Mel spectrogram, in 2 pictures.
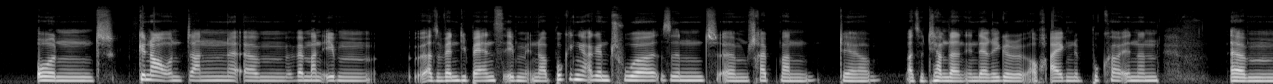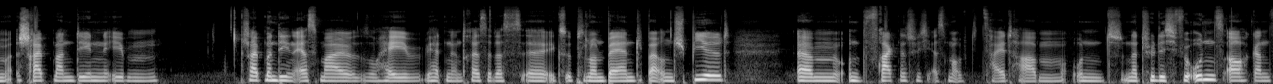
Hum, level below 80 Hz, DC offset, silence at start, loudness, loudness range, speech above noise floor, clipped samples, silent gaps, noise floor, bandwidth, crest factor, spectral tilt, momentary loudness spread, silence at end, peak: none; -48 dBFS; under 0.1%; 0.4 s; -17 LUFS; 3 LU; 36 dB; under 0.1%; none; -52 dBFS; 15 kHz; 16 dB; -6 dB/octave; 10 LU; 0 s; 0 dBFS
